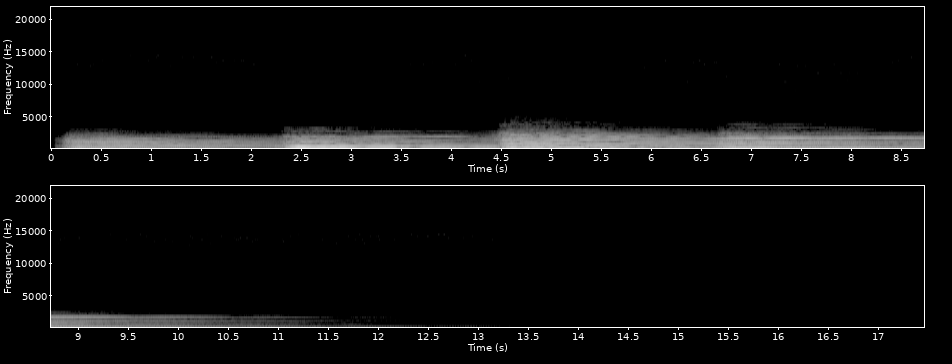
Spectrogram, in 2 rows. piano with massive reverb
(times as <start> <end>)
0.1 12.4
